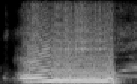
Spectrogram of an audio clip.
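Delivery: high, loud drawn-out "oh"; big exaggerated yelled reaction; mock shocked reaction. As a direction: imitate a crowd's belated outcry, very high and loud. Mimics chat's delayed reaction.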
